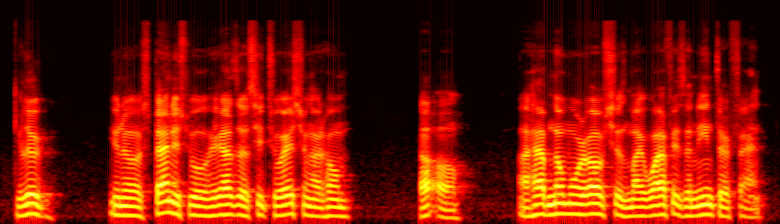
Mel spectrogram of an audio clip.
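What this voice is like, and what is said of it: Noticeable non-native English accent. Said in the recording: “my accent is not the best ... Some people are saying you sound sexy”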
